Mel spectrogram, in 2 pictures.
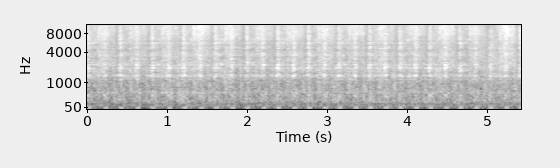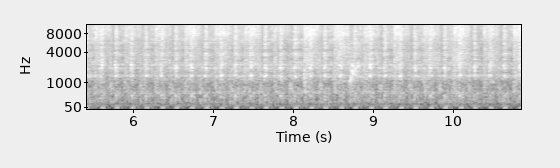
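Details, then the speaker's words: Upright steam engine after the off-time eccentric was retimed, running below 20 psi on a weak fire, with O-rings too narrow to seal. Even chuffing about two and a half beats a second with steady hiss: turning over smoothly, normal running. "it's not going terrible I've only got a well we're down below 20 pounds I didn't have much of a fire"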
